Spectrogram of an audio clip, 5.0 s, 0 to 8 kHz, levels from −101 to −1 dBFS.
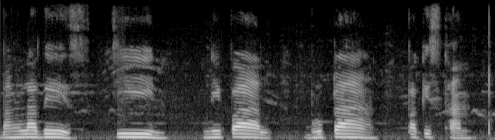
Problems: background sounds at intervals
